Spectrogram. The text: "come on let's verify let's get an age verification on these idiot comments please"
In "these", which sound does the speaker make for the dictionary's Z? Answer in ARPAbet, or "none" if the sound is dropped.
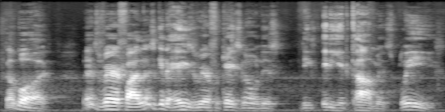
Z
